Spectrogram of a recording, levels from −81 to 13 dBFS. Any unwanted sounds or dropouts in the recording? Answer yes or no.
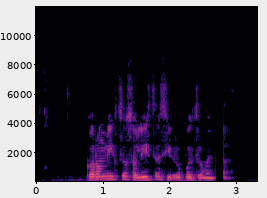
yes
